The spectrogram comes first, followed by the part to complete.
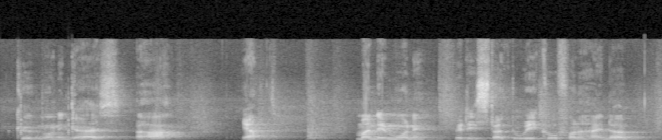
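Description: A man speaks at a fairly slow pace in monotone, flat intonation, with long, frequent pauses. Light background noise and audible room echo are present. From Zimbabwe. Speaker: vlogger. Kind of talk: casual vlog. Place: home room. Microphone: phone near.

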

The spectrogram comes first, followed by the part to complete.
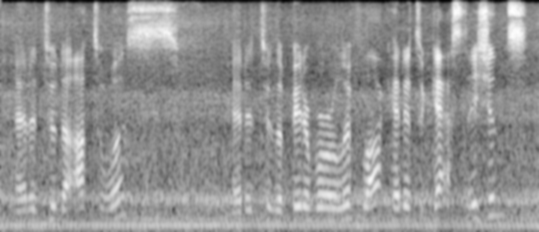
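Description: A man's voice, dry and without echo, moves at a moderate pace through loud background noise. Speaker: motovlogger. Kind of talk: casual vlog chat. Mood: upbeat, amused. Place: motorbike.

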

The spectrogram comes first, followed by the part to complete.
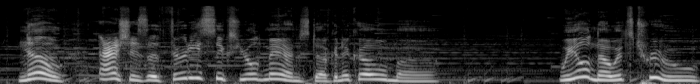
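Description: A put-on character voice with fairly high pitch speaks at a very slow pace, with long, frequent pauses. Faint music plays behind it. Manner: dumb, insistent.

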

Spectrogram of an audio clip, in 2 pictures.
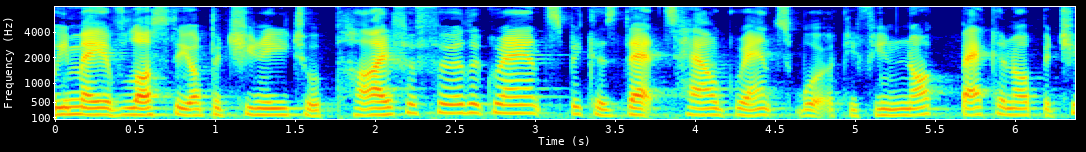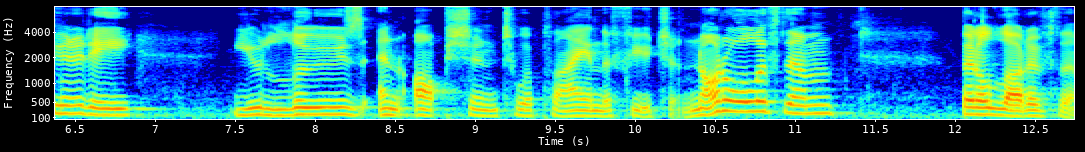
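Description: On a very clean recording with a silent background, a woman speaks at a fairly low pitch and moderate pace with ordinary pitch variation. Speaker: resident speaking at public comment. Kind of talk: public comment at council meeting. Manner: loud; assertive.

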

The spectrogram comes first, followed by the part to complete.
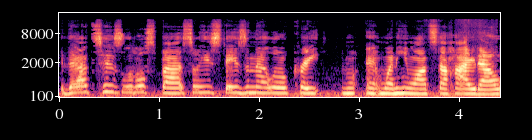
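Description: The sound is dry with no echo. Light background noise can be heard. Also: woman. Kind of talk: casual vlog chat. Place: car. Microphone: phone near.

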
